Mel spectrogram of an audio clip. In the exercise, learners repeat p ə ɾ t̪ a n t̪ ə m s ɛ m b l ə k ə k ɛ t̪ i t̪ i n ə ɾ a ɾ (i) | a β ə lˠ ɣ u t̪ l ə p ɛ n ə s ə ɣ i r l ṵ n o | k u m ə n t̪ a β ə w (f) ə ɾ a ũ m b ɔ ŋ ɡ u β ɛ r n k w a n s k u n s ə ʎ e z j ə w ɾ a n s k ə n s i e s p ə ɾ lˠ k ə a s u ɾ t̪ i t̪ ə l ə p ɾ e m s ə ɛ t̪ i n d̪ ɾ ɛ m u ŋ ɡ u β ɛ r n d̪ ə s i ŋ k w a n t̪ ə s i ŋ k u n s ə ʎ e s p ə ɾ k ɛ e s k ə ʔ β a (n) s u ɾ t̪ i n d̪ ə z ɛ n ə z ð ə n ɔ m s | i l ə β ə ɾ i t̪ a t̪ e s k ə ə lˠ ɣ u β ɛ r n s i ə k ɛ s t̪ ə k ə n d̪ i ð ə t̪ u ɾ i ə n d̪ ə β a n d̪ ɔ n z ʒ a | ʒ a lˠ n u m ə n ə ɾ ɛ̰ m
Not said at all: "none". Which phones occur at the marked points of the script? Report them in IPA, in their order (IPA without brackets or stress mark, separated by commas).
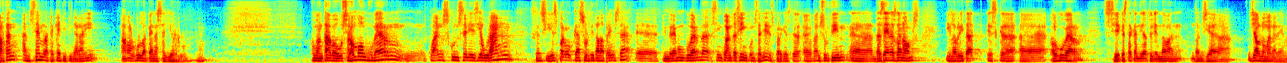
i, s, n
